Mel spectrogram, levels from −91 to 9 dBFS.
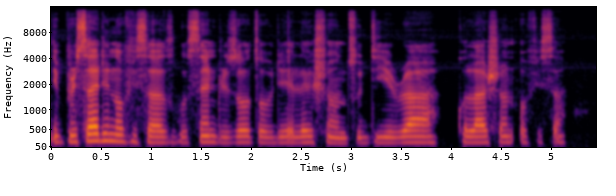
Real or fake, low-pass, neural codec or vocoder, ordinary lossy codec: real; 14.4 kHz; none; none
